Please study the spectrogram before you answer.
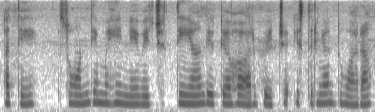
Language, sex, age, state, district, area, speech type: Punjabi, female, 18-30, Punjab, Faridkot, rural, spontaneous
